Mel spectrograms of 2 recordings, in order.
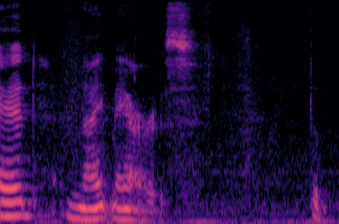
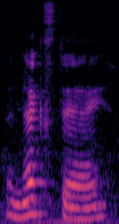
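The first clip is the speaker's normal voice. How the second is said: ordinary delivery, nothing marked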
